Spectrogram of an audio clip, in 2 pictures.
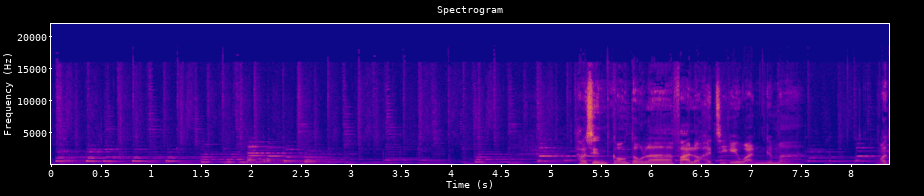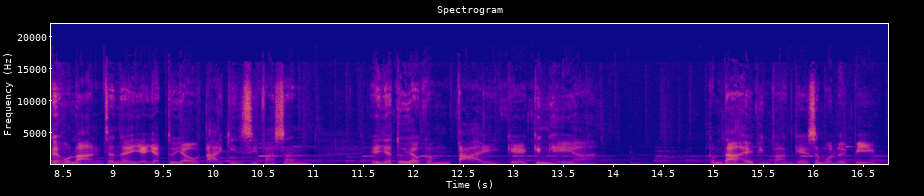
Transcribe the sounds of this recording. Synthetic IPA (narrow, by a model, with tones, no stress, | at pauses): t̪ʰɐ˨˩wsiː˥nkɔː˨˥ŋt̪o˧wlaː˥faː˧jlɔː˨k̚hɐ˨˩jt͡siː˨ke˨˥jwɐ˨˥nkɐ˥maː˧ | ŋɔː˨˧t̪e˨jɦo˨˥wla̰ː˨˩nt͡sɐ˥nhɐ˨jːɐ˨t̚jɐ˨˩t̚t̪o˥wjɐ˨˧wt̪aː˨jkiː˨nsiː˨faː˧t̚sɐ˥ŋ | jɐ˨˩t̚jɐ˨t̚t̪ːo˥wjɐ˨˧wkɐ˧mt̪a̰ː˨jkɛː˧kɪ˥ŋɦe˨˥jaː˧ | kɐ˨˥mt̪aː˨˩nɦɐ˨˥jpʰɪ˨˩ŋfaː˨nkɛː˧sɐ˥mwu˨t̚lɵ˨˧piː˨n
